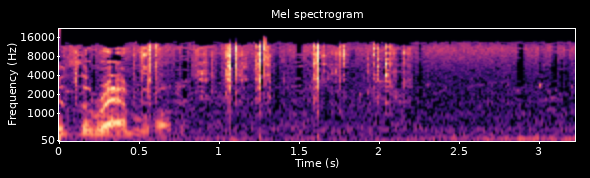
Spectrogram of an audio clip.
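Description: A gun's metal mechanism clicks.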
